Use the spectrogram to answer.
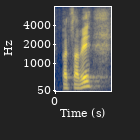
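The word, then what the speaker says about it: Betsabé: Ya habría pasado todo lo que pasó con Bathsheba, ¿cómo se dice? Batsabé, ya habría pasado todo lo que pasó con Goliat, ya habría pasado todo lo que pasó con todas las guerras.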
